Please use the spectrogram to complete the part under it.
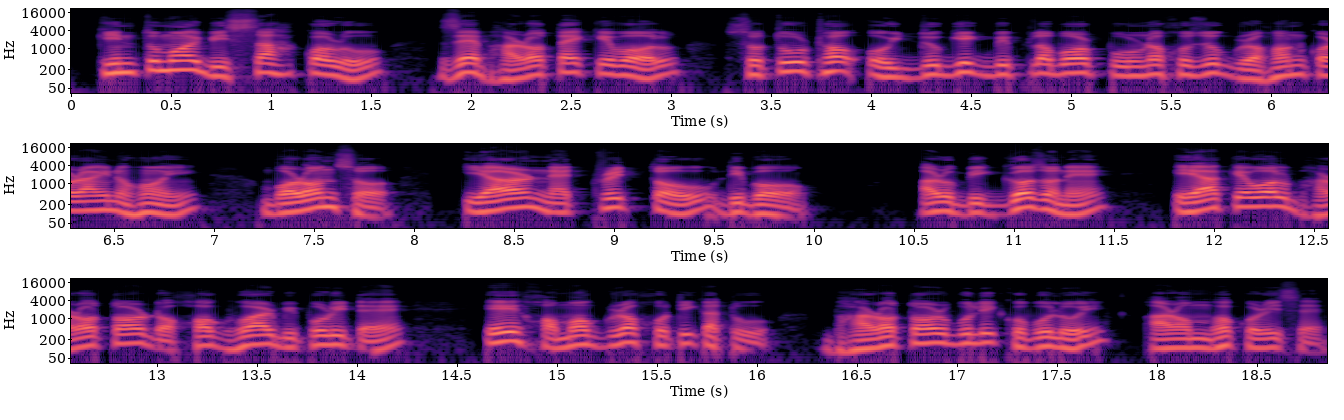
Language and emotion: Assamese, neutral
